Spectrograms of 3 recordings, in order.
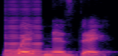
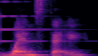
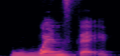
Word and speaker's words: Wednesday: Another classic is this word, and no, it's not Wednesday. It's Wednesday. Wednesday.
